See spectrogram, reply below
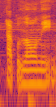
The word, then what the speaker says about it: abalone: 它有一个 E 的发音 abalone 没错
